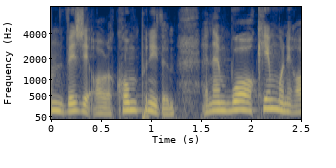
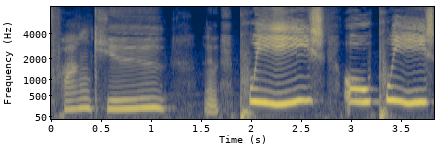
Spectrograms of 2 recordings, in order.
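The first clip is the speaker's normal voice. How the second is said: put-on very high, very drawn-out little girl voice; 12 semitones higher, 6 dB louder than usual. Showing how to say please and thank you, in a young prepubescent girl voice. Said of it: "pronounce it all like a young prepubescent girl".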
